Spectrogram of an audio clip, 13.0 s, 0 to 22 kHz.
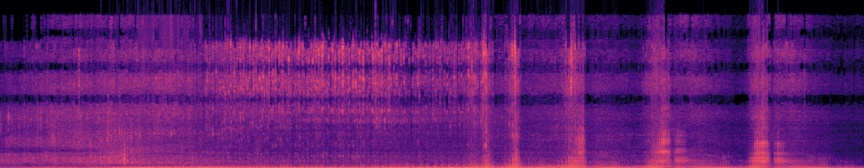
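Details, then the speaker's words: Holden LX Torana V8 with dual tailpipes: deep, lumpy idle rumble, then sharp blips with a harsh, raspy HQ-style bark; owner plans to replace the tailpipes. "it's got that horrible HQ bark and I don't know about you but that sound is disgusting if you know the sound you know exactly what I'm talking about"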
